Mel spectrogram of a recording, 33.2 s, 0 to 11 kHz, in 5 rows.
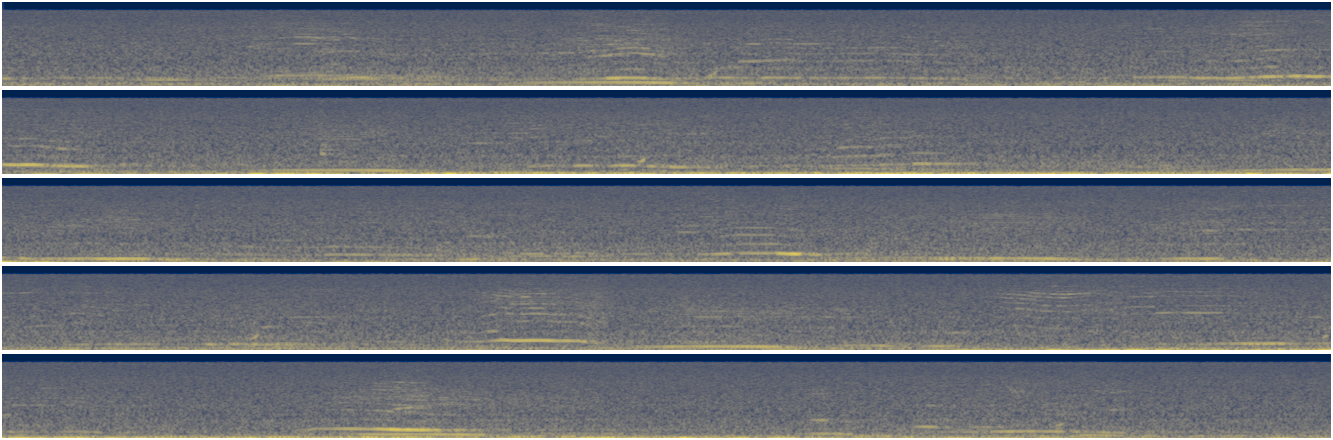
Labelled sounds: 1.4	1.8	humpback whale, 1.4 to 2.7 kHz
2.9	3.3	humpback whale, 1.2 to 1.4 kHz
3.7	4.1	humpback whale, 0.93 to 2.1 kHz
6.2	7.0	humpback whale, 0.96 to 5.0 kHz
16.9	17.2	humpback whale, 0.99 to 1.2 kHz
21.4	21.6	humpback whale, 1.3 to 1.4 kHz
22.4	22.8	humpback whale, 1.5 to 2.4 kHz
24.9	26.2	humpback whale, 1.4 to 3.9 kHz
28.4	28.7	humpback whale, 1.0 to 1.4 kHz

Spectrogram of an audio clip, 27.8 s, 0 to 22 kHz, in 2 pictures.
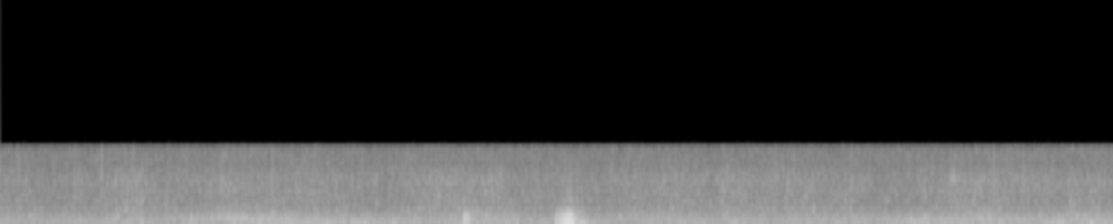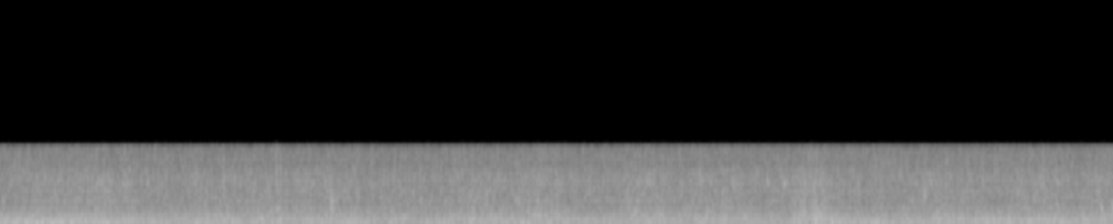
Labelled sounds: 6.9	7.2	croaking sound likely from a nearby submerged object, 0.88 to 1.1 kHz

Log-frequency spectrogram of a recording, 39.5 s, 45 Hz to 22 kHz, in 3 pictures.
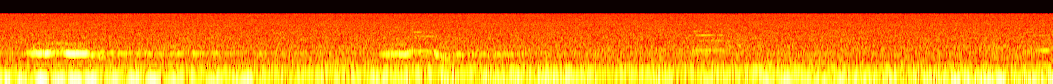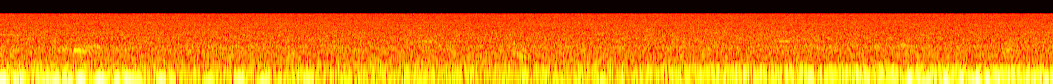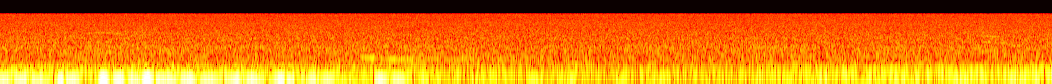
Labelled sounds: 0.6	0.9	humpback whale, 0.83 to 1.0 kHz
5.2	5.5	humpback whale, 1.4 to 1.6 kHz
8.7	9.0	humpback whale, 1.1 to 1.3 kHz
27.5	27.8	humpback whale, 1.9 to 2.0 kHz
38.6	38.9	humpback whale, 1.4 to 1.6 kHz

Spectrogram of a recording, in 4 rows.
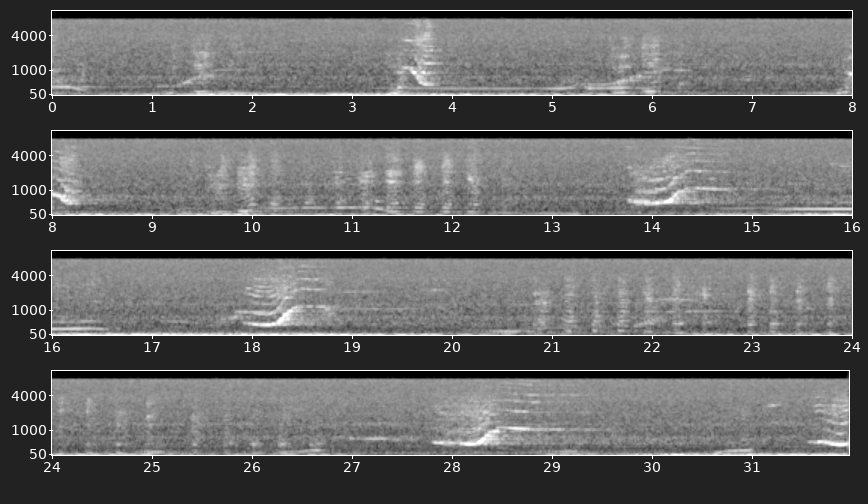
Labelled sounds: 3.5	3.9	humpback whale, 1.2 to 3.6 kHz
6.1	6.4	humpback whale, 0.93 to 1.1 kHz
7.9	8.2	humpback whale, 1.4 to 1.8 kHz
13.9	15.4	humpback whale, 0.80 to 5.5 kHz
17.8	18.9	humpback whale, 0.80 to 3.6 kHz
23.0	23.3	humpback whale, 1.4 to 1.7 kHz
28.3	29.1	humpback whale, 0.80 to 7.4 kHz
31.7	31.9	humpback whale, 1.2 to 1.5 kHz

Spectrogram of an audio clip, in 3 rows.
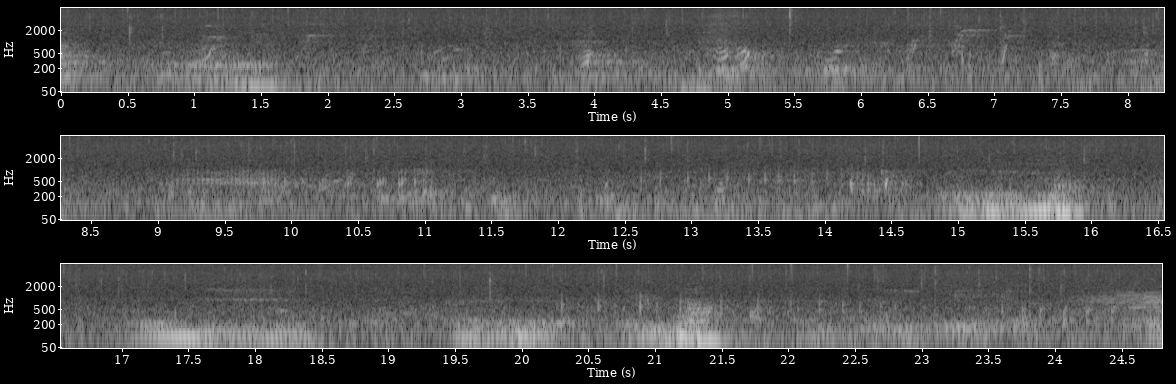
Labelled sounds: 6.7	7.1	humpback whale, 1.4 to 2.1 kHz
17.6	18.1	humpback whale, 0.78 to 1.8 kHz
22.8	23.0	humpback whale, 1.4 to 1.6 kHz
24.5	24.8	humpback whale, 0.94 to 1.4 kHz

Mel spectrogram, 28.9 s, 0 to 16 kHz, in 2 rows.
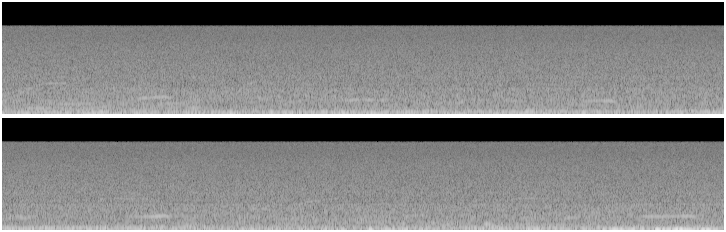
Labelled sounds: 0.9	1.2	humpback whale, 0.90 to 1.0 kHz

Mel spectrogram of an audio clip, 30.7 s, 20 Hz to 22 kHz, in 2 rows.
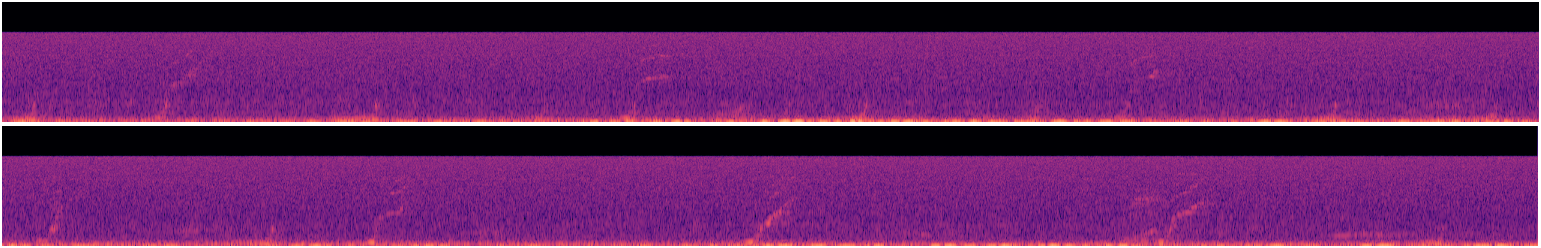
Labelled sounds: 1.7	1.9	humpback whale, 1.1 to 1.5 kHz
6.4	6.7	humpback whale, 1.4 to 1.8 kHz
19.1	19.4	humpback whale, 0.90 to 1.2 kHz
23.0	23.3	humpback whale, 0.80 to 1.6 kHz
27.1	27.3	humpback whale, 0.83 to 1.2 kHz

